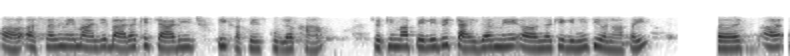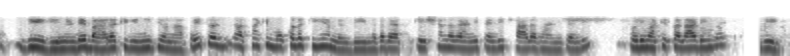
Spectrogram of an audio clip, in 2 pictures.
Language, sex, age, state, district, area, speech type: Sindhi, female, 30-45, Uttar Pradesh, Lucknow, urban, conversation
